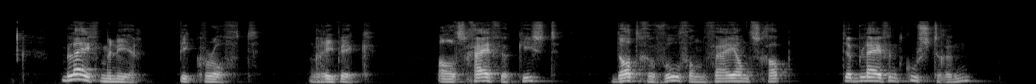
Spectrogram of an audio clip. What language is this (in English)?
Dutch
